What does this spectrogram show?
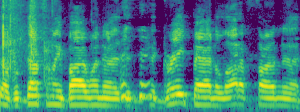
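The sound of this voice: A man talks at a fast pace with a fairly high pitch and a dark, mellow tone. His intonation stays fairly even.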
